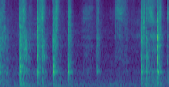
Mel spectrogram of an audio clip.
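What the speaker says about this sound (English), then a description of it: "we're going to take our spoon and we're just going to kind of mix it all together" A spoon mixing twice-baked garlic potato filling with cheese in a bowl: about ten soft scraping and knocking strokes in an uneven rhythm, close and fairly quiet, with no voices.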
